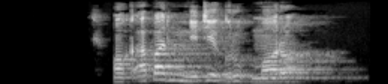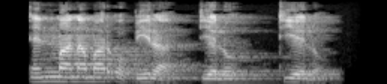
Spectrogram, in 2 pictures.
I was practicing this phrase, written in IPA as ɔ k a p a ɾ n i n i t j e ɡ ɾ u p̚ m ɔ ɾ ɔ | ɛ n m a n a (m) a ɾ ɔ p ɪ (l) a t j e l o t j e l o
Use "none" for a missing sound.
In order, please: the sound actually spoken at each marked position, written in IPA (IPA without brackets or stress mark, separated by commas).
m, ɾ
